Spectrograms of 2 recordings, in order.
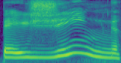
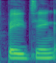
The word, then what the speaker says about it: Beijing: Foreigners are always saying Beijing, like there's such a sound. Yeah, I don't know where the heck that came from. Stupid, it's Beijing.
